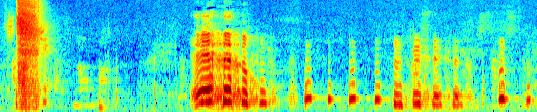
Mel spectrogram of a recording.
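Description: One sharp, hissing baby sneeze, followed by an adult's voice: an ordinary infant sneeze.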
